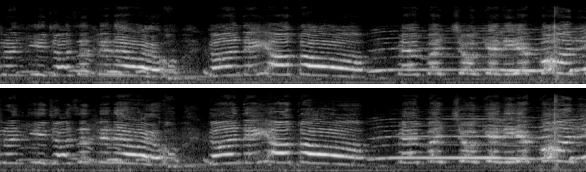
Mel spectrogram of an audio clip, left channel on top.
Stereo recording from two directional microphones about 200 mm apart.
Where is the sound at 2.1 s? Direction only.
25° left (ahead or behind).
